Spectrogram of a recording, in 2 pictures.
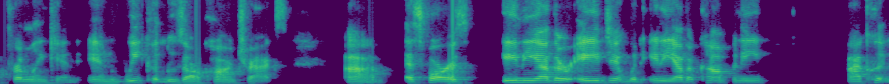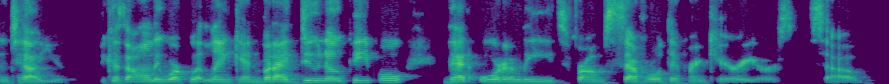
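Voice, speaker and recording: A woman who works as an insurance agent and trainer answers viewers' questions in a chatty live stream. Her low-pitched voice is slightly raspy from getting little sleep.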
